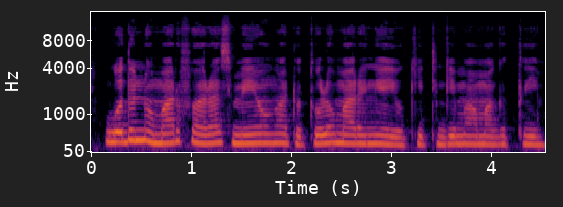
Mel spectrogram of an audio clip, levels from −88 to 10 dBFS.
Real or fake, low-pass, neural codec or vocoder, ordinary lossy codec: fake; 14.4 kHz; vocoder, 48 kHz, 128 mel bands, Vocos; none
